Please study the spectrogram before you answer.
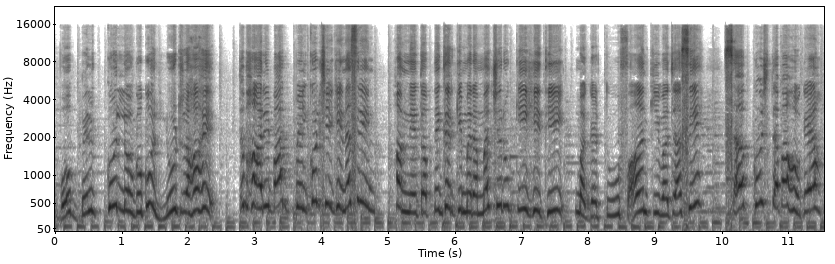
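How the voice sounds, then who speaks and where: A very high-voiced village woman, played by a female narrator, full of worry in a cartoon moral tale. She sounds troubled and beseeching as she talks, with music clearly behind her. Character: worried village woman, distressed, pleading with neighbours. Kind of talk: cartoon moral story dialogue.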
